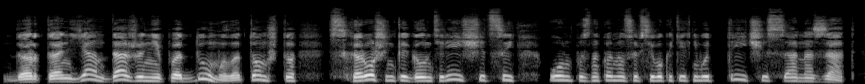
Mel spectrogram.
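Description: A man reading a historical adventure novel aloud as an audiobook narrator, with dramatic, expressive storytelling. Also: sits high, moderate pace, no room sound, clean studio sound. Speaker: audiobook reader. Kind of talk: scripted narration.

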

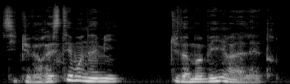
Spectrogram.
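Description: A sharp, commanding detective, read by a man gives orders in curt, authoritative questions. The voice is husky and dark-toned, and the part is told as an audiobook. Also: medium pitch, lively intonation, brisk. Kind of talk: audiobook character reading.

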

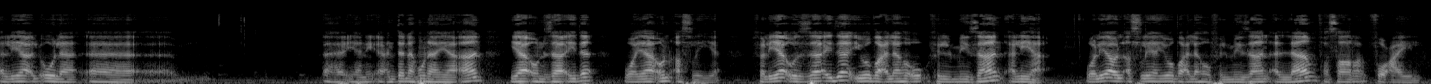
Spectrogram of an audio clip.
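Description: A man teaching Arabic grammar to a class. He speaks slowly and deliberately, drawing out example words, repeating them, and asking the class questions. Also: mid-range voice, a bit bright. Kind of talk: classroom lesson explaining a text.

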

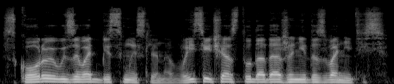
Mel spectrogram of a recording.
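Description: A man's voice: fairly low pitch, normal speed, darkish tone, no echo, clean studio sound, close to an everyday voice. A man reading the lines of a composed rescuer who gives firm orders in an audiobook. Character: calm, commanding male rescuer.

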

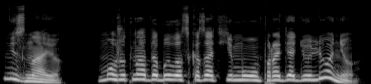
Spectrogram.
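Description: A man's voice: high-pitched, very animated, normal speed, mellow, no room sound, studio quality, pitched above the performer's own voice. A man reading an audiobook, voicing a caring, chatty middle-aged mother in a raised voice. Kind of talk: audiobook character voice.

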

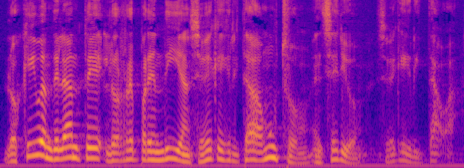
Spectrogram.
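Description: Man, Rioplatense accent, gravelly conversational sermon delivery in a church. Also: a little high, expressive, brisk. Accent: Rioplatense Spanish. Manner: conversational, asks the congregation questions. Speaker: preacher.

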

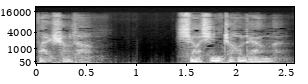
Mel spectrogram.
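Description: A man voicing a gentle, frail young woman who speaks softly and tenderly. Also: fairly low pitch, sing-song, slow pace, breathy edge, dry recording, studio quality, voice pushed down, exaggerated voice. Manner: soft, tender, half-whispered.

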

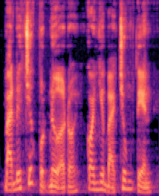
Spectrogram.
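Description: A man's voice: fairly low pitch, expressive, fast, a little mellow. A man voicing a stingy, bad-tempered middle-aged village man who grumbles and scolds. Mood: scheming.

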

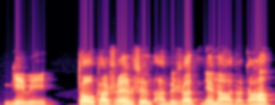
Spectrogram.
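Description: A man voicing a mild, sly male gnome, speaking softly. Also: big pitch swings, unhurried, lo-fi sound, full character voice. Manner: low, soft, conciliatory.

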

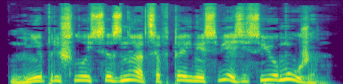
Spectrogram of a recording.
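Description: A man voicing a playful, chatty young woman who teases her lover, raising his pitch high. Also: huge pitch swings, a little fast, warm tone, breathy edge, no room sound, studio quality, heavily acted. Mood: teasing. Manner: chatty, teasing.

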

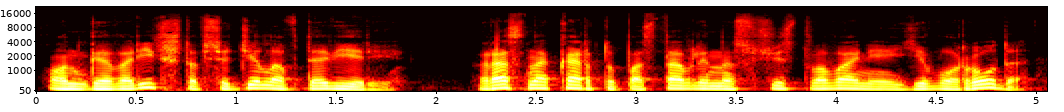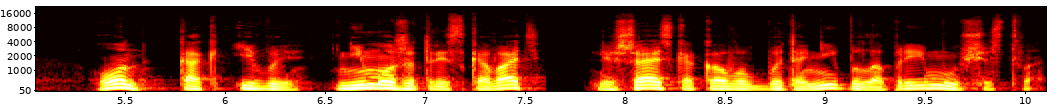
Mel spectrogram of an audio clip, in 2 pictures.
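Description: A man's voice: medium pitch, brisk, warm tone, natural voice. A man reading an audiobook, voicing a dutiful interpreter who relays an alien captain's words in a subdued, formal way.

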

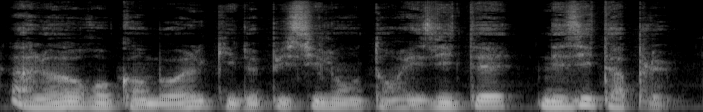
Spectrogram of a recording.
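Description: A man narrating a classic novel as an audiobook, in a measured literary reading. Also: lowish voice, warm tone, breathy edge. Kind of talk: scripted narration.

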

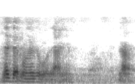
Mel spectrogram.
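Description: A man's voice: mid-range voice, little pitch movement, moderate pace, vocal fry, slight background noise. A man teaching as a sheikh, explaining a classic text word by word and checking with a yes. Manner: explains word by word, often saying yes and you mean. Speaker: sheikh teaching Quranic exegesis. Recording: roomy, dull lo-fi room recording.

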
